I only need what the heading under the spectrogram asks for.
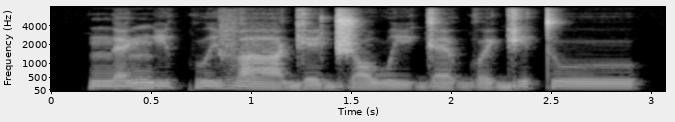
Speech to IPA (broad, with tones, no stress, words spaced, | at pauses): nɛ˨˦ ŋi˨˦kʷi˨˦vaː˨ ɡe˨d͡ʒɔ˨ wi˨ɡɛ˨ ɡʷe˨ɡi˦ tuː˦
